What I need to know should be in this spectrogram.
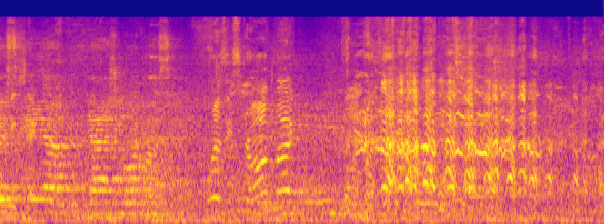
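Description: A crowd of men and women chatters and shouts nearby.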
